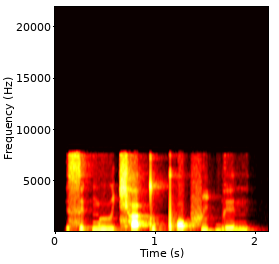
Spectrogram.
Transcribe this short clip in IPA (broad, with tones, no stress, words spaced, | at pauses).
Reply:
se˥˩k̚ mɯː˧t͡ɕʰa˥˩ʔtu˥˩k̚ pʰɔ˥˩ʔ fi˥˩ʔ be˨˩n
